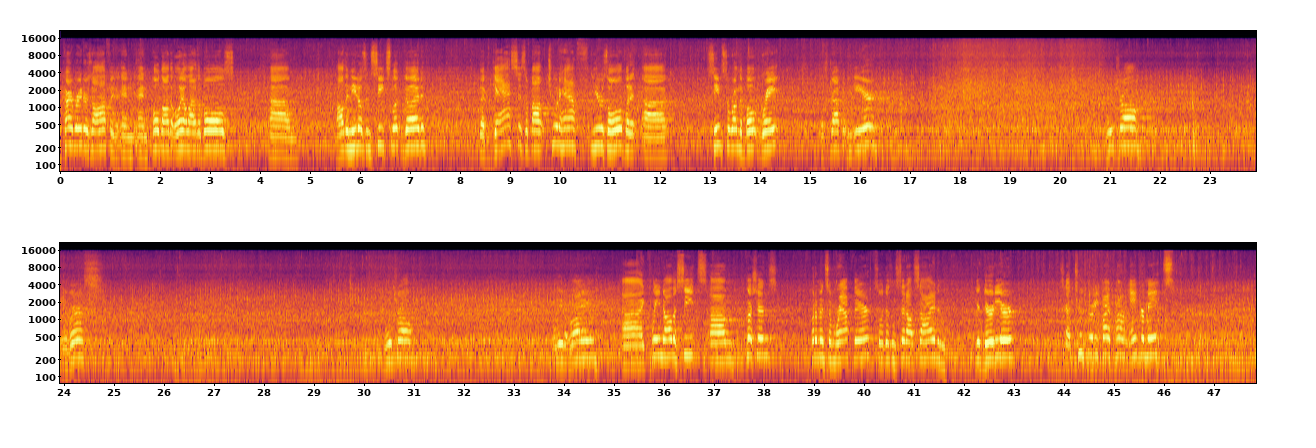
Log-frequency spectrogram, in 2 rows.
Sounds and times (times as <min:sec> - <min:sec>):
Speech: 0:00.0 - 0:03.6, 0:04.2 - 0:04.8, 0:05.5 - 0:07.4, 0:08.4 - 0:12.3, 0:13.0 - 0:14.4, 0:15.2 - 0:16.5, 0:20.9 - 0:21.7, 0:23.9 - 0:24.8, 0:30.4 - 0:31.1, 0:33.8 - 0:38.3, 0:38.9 - 0:43.1, 0:43.9 - 0:46.2.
